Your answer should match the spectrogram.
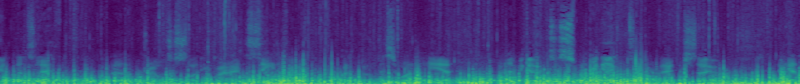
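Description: Wind buffeting the microphone, a loud, gusting rumble that persists throughout, with a voice partly buried under it.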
